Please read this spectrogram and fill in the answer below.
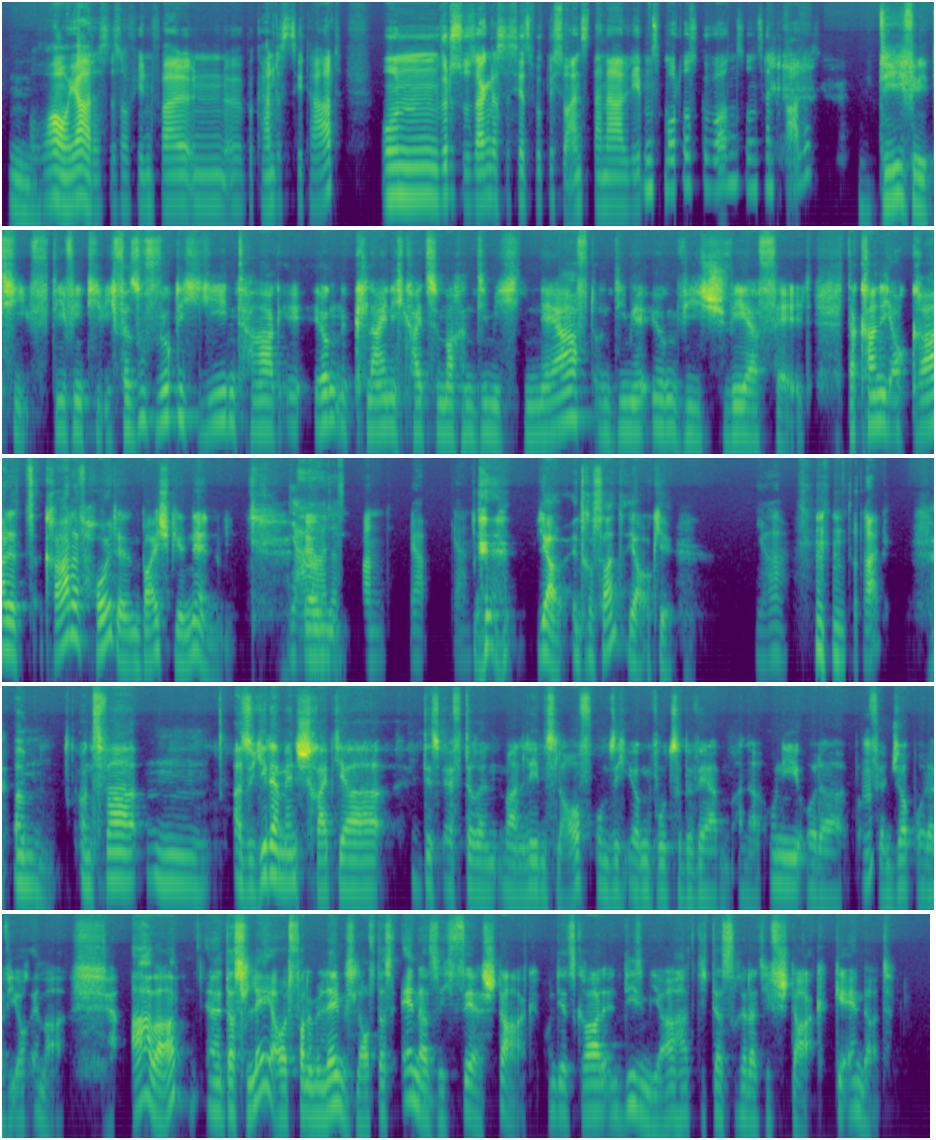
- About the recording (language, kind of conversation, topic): German, podcast, Wann hast du zuletzt deine Komfortzone verlassen?
- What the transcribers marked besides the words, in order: static; chuckle; chuckle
